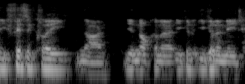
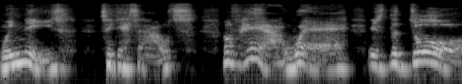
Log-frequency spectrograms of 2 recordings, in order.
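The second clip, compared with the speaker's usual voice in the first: enraged, raging, raised voice; 2 semitones higher, 5 dB louder than usual. Voicing a man who finds all the doors sealed and turns on you: enraged. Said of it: "turns and looks at you with pure rage on his face, starts going".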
